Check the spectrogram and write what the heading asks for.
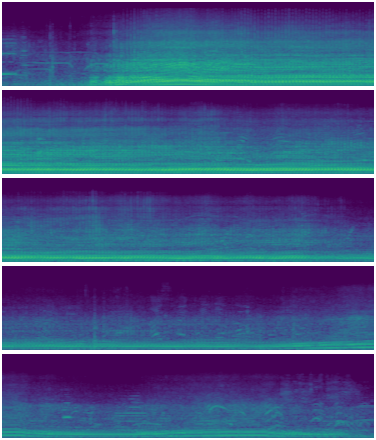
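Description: Off-road vehicle engine revving hard under load in a sand pull. It climbs to high revs about a second in and holds steady, then eases off and surges up and down twice near the end.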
